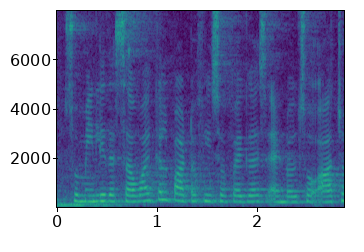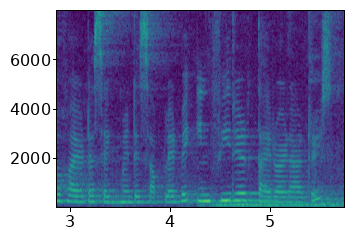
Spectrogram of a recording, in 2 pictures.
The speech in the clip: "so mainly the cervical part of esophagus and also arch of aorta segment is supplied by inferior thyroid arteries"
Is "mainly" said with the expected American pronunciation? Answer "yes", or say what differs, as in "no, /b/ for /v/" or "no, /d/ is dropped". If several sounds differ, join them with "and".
yes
